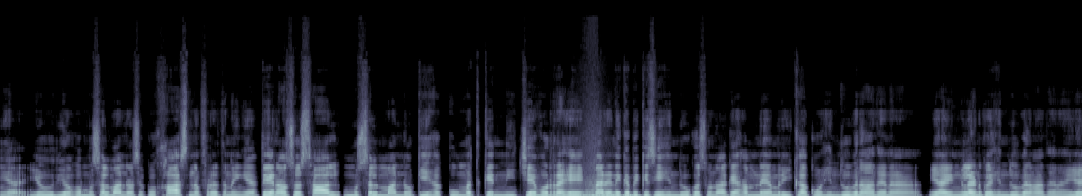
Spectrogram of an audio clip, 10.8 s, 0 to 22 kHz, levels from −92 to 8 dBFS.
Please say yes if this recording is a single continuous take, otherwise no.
no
